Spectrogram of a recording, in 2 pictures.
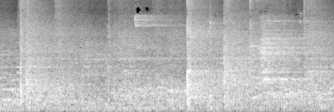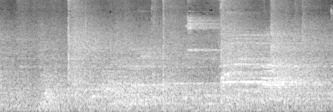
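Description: Shuttlecocks are struck sharply with rackets, again and again, in a large echoing hall.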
